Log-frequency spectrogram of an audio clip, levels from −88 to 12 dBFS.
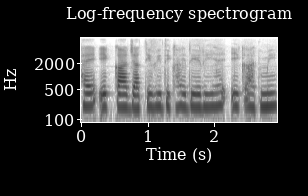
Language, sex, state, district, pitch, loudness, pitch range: Hindi, female, Karnataka, Bangalore, 200 Hz, -20 LUFS, 195-205 Hz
